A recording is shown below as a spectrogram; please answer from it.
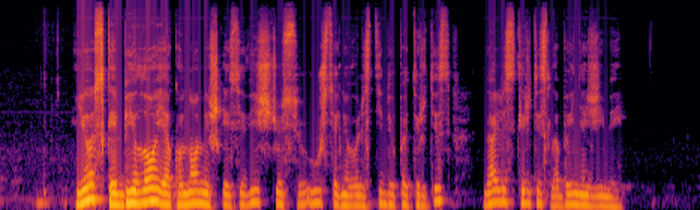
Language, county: Lithuanian, Kaunas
